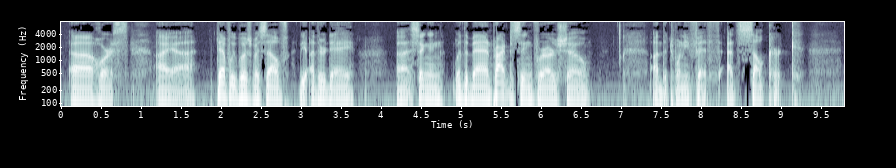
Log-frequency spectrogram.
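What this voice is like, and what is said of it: Hoarse, coarse voice. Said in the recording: “my voice is extremely coarse”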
